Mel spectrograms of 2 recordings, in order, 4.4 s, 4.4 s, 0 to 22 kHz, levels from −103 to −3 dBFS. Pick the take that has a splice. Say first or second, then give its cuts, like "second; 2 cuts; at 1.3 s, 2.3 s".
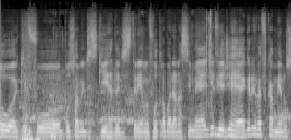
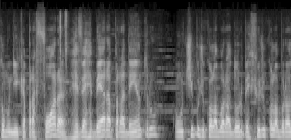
first; 2 cuts; at 0.9 s, 3.2 s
